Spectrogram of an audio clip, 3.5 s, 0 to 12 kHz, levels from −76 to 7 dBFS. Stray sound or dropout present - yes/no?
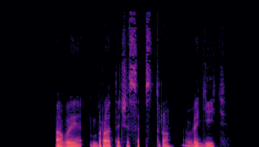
yes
